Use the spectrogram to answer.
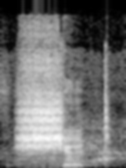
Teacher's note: The sounds sh is pronounced by bringing the back of the tongue closer to the back palate.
